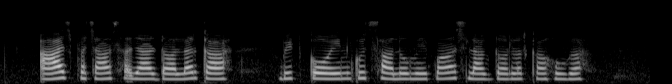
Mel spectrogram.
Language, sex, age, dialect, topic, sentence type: Hindi, female, 18-24, Garhwali, banking, statement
